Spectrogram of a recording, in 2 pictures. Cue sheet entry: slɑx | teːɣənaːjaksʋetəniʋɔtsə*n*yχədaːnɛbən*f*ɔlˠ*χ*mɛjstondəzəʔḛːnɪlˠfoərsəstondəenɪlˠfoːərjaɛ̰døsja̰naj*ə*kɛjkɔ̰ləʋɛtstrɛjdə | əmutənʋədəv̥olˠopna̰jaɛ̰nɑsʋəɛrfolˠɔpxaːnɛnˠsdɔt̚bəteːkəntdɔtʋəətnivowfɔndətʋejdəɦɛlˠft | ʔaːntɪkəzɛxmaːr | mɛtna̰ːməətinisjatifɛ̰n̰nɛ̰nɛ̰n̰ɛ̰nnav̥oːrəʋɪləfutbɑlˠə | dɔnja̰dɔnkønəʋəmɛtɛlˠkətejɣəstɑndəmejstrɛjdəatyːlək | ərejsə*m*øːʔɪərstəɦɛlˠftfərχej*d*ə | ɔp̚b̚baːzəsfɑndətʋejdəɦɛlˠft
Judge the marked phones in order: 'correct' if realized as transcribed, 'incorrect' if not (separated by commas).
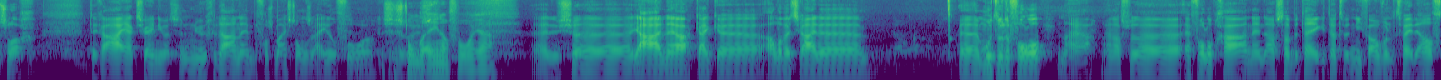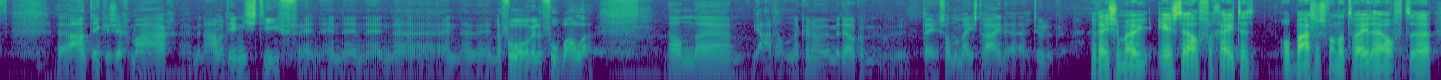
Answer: correct, correct, incorrect, incorrect, correct, incorrect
